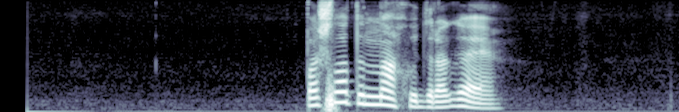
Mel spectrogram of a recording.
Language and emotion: Russian, angry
